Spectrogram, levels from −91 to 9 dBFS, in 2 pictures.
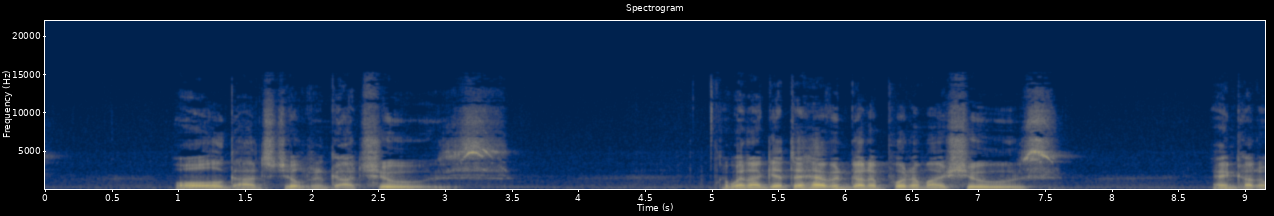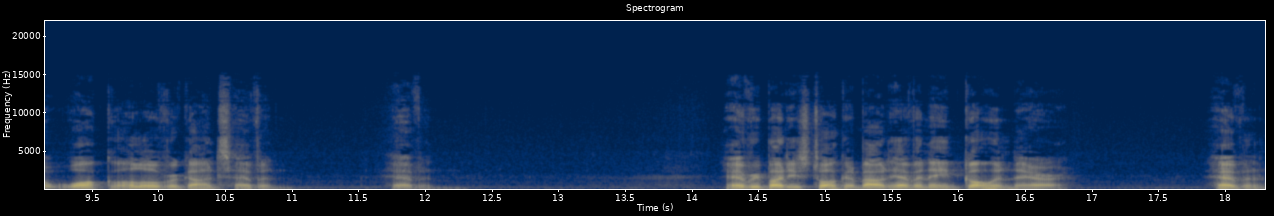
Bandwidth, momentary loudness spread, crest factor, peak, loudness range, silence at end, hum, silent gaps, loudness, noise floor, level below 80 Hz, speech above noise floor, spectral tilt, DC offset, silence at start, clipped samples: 13 kHz; 12 LU; 22 dB; -2 dBFS; 9 LU; 0 s; none; none; -22 LUFS; -63 dBFS; -72 dBFS; 42 dB; -5 dB/octave; under 0.1%; 1 s; under 0.1%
